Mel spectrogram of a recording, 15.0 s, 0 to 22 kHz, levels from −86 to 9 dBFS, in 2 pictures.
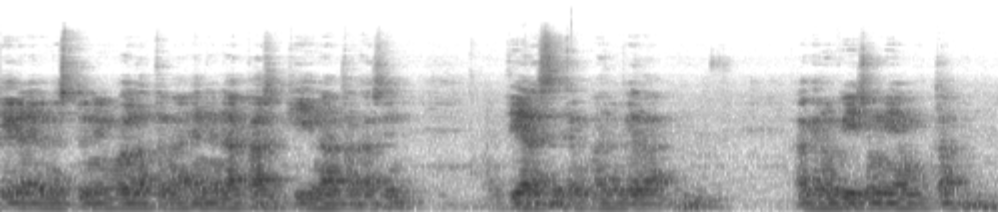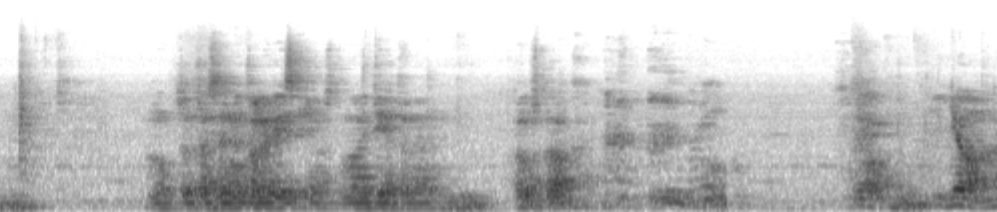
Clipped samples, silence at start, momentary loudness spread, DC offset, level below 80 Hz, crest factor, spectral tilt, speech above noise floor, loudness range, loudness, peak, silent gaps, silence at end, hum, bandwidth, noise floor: under 0.1%; 0 s; 15 LU; under 0.1%; -50 dBFS; 18 dB; -5.5 dB/octave; 26 dB; 6 LU; -21 LUFS; -2 dBFS; none; 0 s; none; 12 kHz; -46 dBFS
